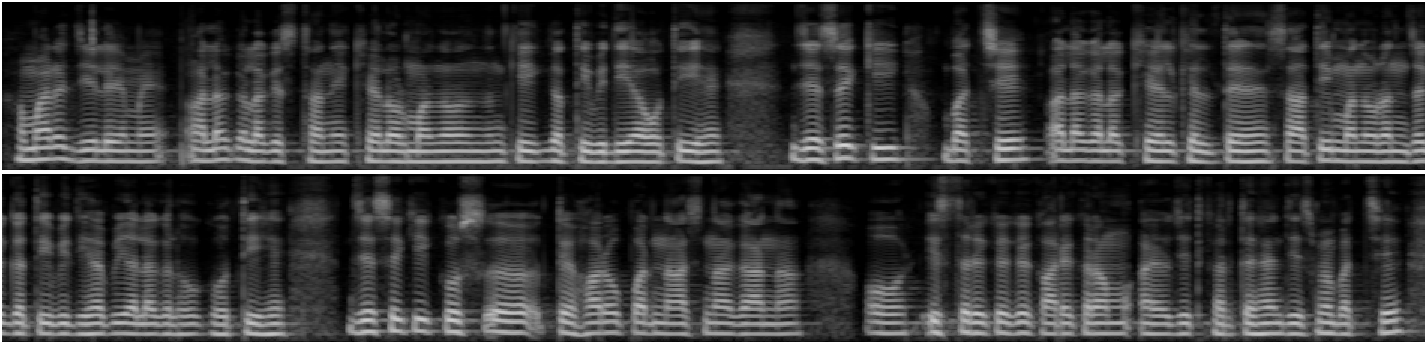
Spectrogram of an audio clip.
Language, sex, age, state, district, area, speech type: Hindi, male, 30-45, Madhya Pradesh, Bhopal, urban, spontaneous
